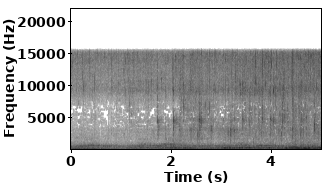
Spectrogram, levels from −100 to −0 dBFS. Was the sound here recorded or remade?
recorded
